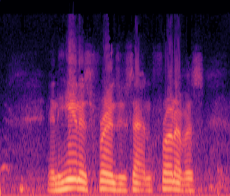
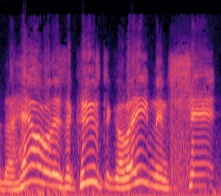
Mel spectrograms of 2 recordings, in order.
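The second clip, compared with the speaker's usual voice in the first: defiant singer; 7 semitones higher than usual. Retold or imitated. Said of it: "she said".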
